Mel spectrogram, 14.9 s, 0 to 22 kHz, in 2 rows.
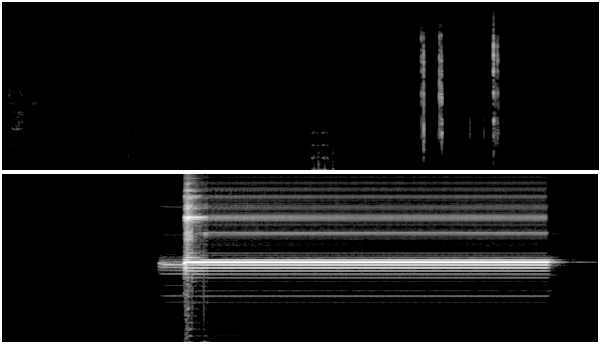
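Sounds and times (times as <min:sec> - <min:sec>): high-pitched fire alarm tone: 0:09.4 - 0:14.9.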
